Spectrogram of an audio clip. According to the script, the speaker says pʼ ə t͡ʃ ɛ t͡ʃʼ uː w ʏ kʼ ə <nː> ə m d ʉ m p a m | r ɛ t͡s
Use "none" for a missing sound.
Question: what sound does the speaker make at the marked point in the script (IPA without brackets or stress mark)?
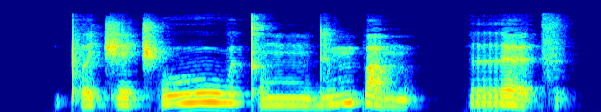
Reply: m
